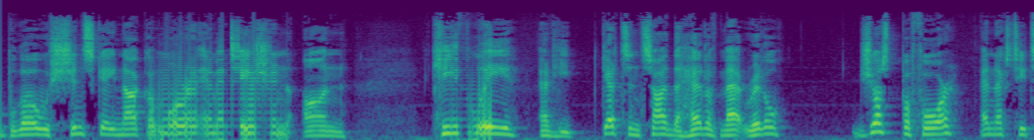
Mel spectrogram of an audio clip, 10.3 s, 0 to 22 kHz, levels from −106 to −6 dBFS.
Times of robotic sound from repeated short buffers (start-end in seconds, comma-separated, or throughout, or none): 1.48-2.86, 4.47-4.90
